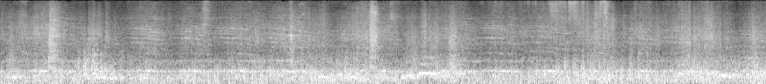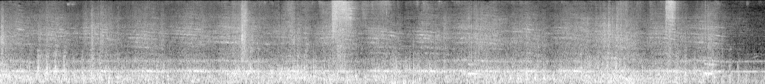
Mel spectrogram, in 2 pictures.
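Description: Freight cars of a fast CSX freight train rolling past close by: a loud, steady wheel-on-rail rumble with a steady high ringing tone and sharp clacks now and then. The last car passes near the end and the sound drops away.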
